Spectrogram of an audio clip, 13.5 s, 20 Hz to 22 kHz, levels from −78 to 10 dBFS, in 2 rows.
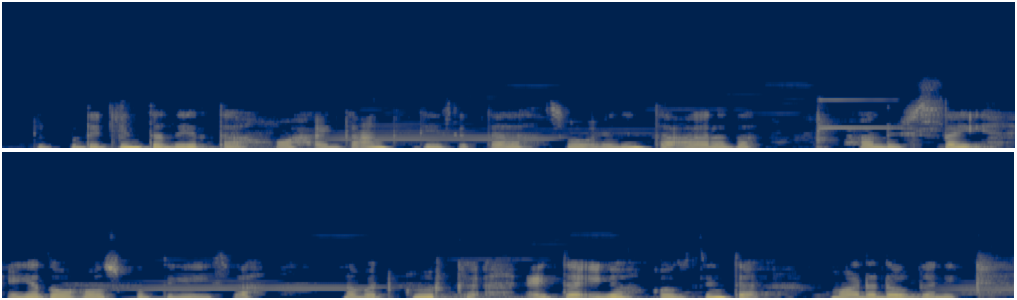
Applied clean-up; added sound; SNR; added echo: classical method Wiener filter.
